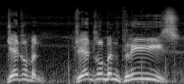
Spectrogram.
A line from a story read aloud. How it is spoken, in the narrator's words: Horatio shouted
